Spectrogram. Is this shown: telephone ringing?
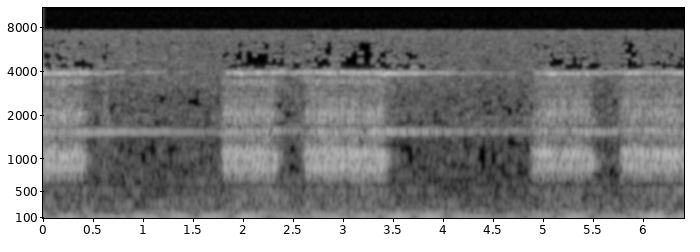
yes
